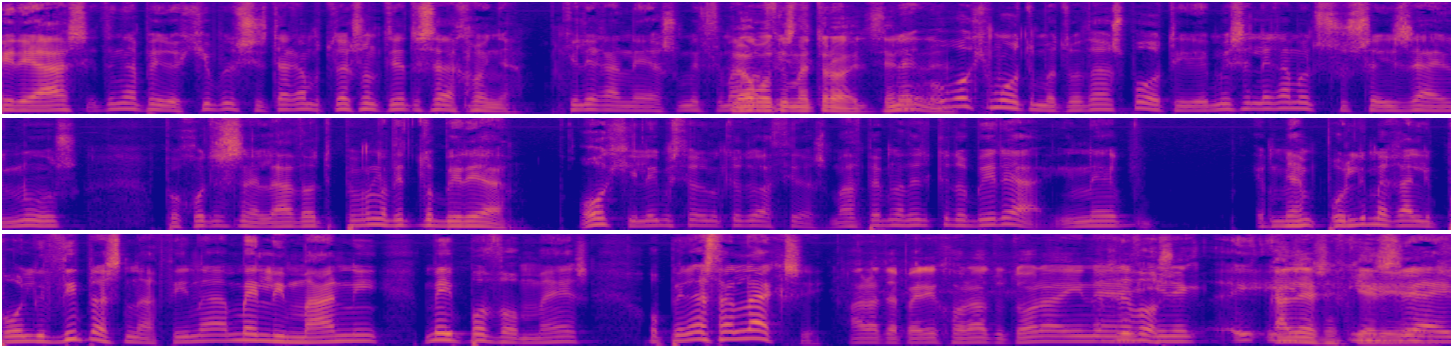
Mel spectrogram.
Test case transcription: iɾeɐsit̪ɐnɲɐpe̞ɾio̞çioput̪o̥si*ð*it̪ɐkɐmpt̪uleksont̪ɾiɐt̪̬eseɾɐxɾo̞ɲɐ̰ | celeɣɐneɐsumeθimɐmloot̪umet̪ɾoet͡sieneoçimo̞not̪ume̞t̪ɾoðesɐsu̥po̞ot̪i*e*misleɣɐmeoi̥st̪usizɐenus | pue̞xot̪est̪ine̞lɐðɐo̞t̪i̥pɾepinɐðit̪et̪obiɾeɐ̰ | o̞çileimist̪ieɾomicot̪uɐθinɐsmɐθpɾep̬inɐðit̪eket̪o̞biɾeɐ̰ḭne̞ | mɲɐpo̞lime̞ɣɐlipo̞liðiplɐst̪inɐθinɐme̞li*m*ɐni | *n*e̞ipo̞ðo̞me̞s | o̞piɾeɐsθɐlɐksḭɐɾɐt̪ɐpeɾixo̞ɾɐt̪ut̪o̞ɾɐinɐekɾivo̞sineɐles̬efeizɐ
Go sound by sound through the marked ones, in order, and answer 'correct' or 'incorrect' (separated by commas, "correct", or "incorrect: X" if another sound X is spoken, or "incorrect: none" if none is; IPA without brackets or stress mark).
incorrect: z, correct, correct, incorrect: m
